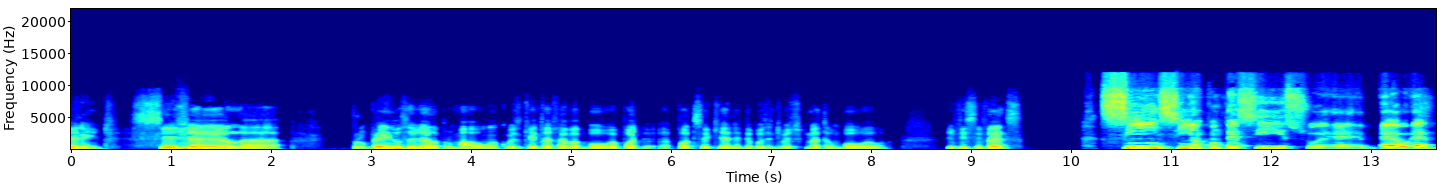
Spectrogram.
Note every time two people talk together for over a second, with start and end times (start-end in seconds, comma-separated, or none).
none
